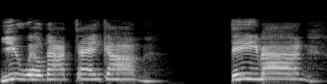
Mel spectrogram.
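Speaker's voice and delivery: very high, rage-filled, furious ghostly banshee cry. Voicing a banshee that slams a character into a wall: raging banshee voice. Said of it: "full of red glowing rage".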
